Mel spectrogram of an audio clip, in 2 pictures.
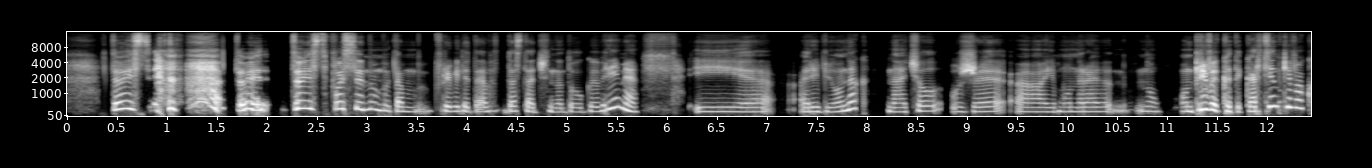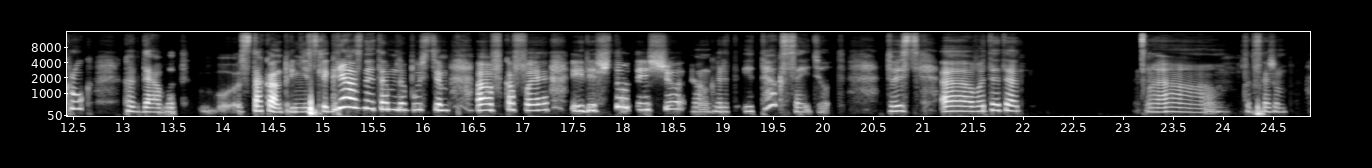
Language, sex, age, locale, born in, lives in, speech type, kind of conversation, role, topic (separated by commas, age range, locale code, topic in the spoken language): Russian, female, 35-39, ru-RU, Russia, United States, conversation, unstructured, none, Что важнее: личная свобода или общественный порядок?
